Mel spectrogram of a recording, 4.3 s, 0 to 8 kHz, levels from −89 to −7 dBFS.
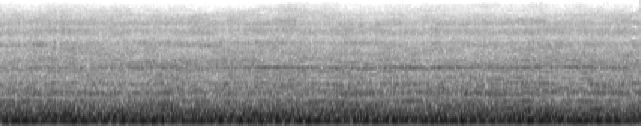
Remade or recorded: remade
